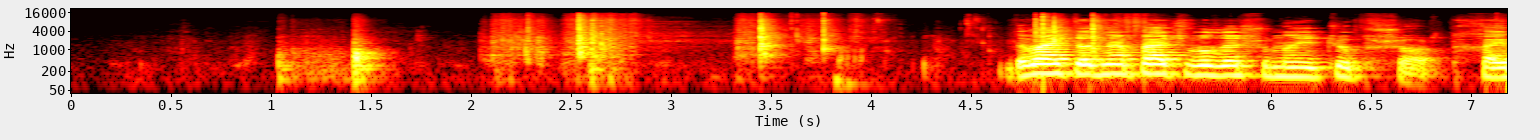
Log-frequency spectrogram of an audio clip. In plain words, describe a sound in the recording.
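A plastic tray crinkles in a man's hands.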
